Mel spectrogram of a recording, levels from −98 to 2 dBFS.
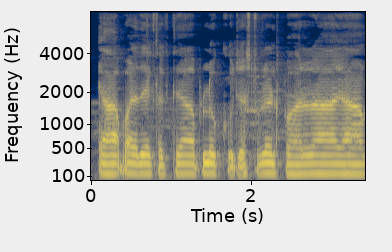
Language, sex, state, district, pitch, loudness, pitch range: Hindi, male, Bihar, Araria, 130 Hz, -15 LUFS, 125-130 Hz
